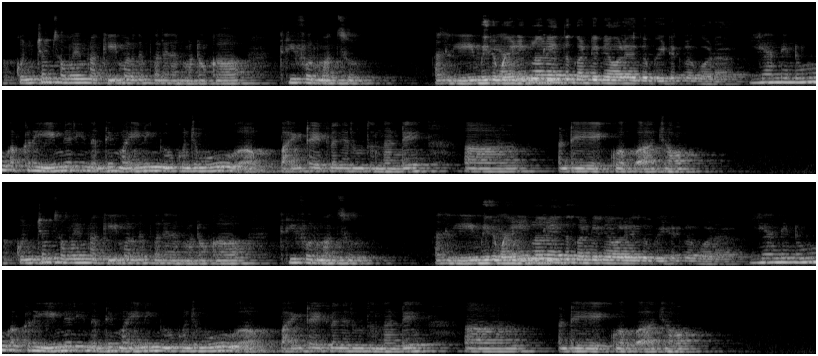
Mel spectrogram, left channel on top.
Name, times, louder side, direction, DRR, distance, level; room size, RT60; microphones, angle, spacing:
voice 1, 0.0-3.6 4.3-5.6 7.5-13.4 13.7-14.9, equal, 30° left, 3 dB, 1.9 m, -27 dB
voice 2, 4.7-7.3, left 1 dB, 70° left, 2 dB, 3.2 m, -24 dB
19.0 x 9.6 x 7.4 m, 0.92 s
head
